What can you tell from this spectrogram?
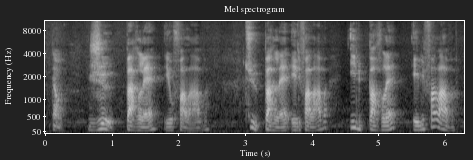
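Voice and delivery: je parlais said as French /ʒə paʁlɛ/, final S silent; French conjugation demo. Shown as a demonstration. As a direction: model je parlais, tu parlais, il parlait clearly. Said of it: "em francês ficaria assim". (pronúncia francesa de je parlais)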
